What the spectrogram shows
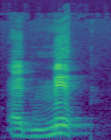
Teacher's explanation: o stress, a força da pronúncia, está na segunda sílaba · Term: sílaba tônica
